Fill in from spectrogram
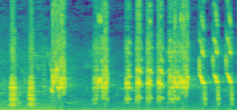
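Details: Javan myna, Thai type, in full-fill song for use as a training master: a few low-pitched chuckles, then a hissing burst and a quickening series of sharp chirped and squawked notes over faint background rumble.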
